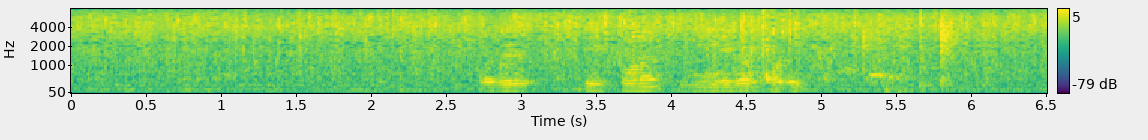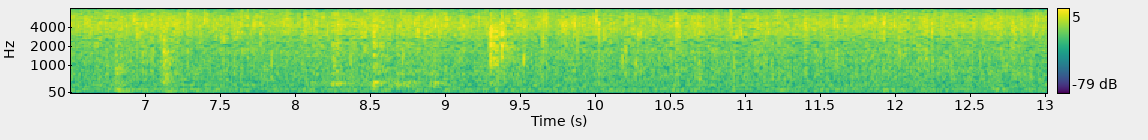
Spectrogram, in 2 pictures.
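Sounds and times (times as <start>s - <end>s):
chicken sizzling and bubbling: 0.0s - 13.0s
small crackles: 3.4s - 9.8s.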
